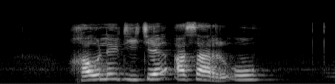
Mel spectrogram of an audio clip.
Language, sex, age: Northern Sotho, male, 24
